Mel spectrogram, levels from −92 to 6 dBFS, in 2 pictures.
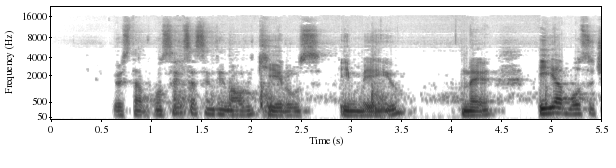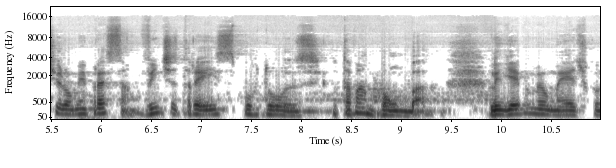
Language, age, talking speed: Portuguese, 20-39, 135 wpm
